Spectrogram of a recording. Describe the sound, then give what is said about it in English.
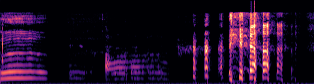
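Dogs howl in drawn-out, wavering tones, two long howls, then break into a quick run of sharp yelps and barks that grow louder before fading. “Oh, dogs howling in the background.”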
